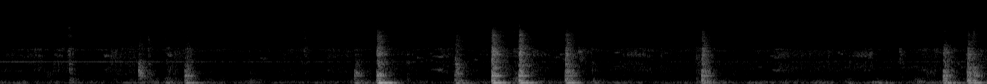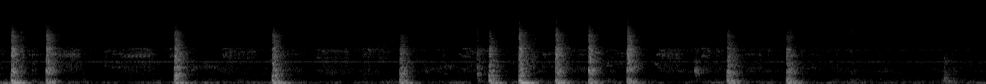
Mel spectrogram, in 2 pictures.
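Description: Wild turkeys pecking at a glass patio door: sharp taps and knocks on the glass in irregular clusters, often two or three in quick succession.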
